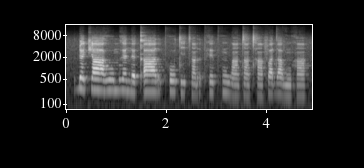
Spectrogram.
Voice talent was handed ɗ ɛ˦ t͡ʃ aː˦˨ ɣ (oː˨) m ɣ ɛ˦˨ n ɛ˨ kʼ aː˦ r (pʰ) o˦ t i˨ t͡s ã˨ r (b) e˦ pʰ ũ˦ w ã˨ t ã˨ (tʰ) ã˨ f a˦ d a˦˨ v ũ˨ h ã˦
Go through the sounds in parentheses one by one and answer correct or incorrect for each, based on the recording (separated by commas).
incorrect, correct, incorrect, correct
